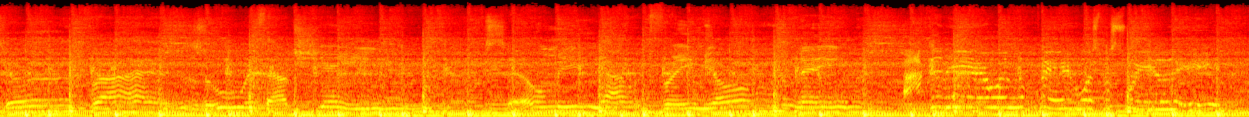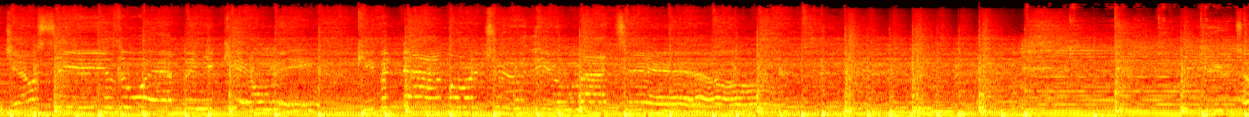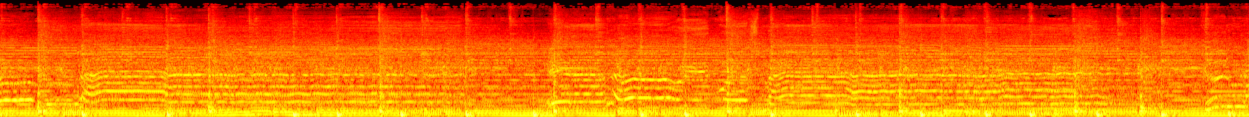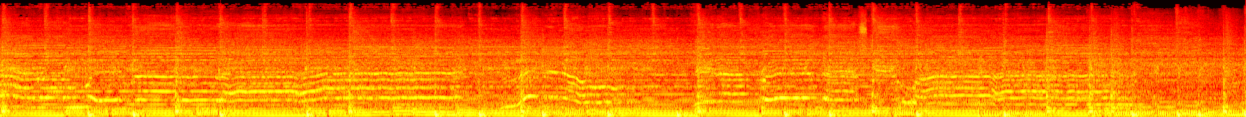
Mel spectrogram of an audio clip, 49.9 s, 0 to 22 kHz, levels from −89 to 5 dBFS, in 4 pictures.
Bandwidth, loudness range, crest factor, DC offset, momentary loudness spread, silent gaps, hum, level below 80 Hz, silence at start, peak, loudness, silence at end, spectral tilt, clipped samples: 19.5 kHz; 1 LU; 14 dB; under 0.1%; 2 LU; none; none; -24 dBFS; 0 s; 0 dBFS; -15 LUFS; 0 s; -5 dB/octave; under 0.1%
